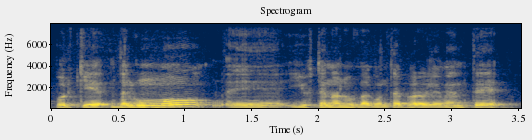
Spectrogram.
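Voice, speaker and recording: A man's voice: medium pitch, moderate pace, reverberant, lo-fi sound. A man hosting a TV interview, talking conversationally with fillers.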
